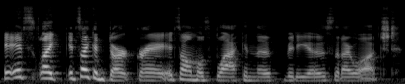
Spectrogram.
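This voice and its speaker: A woman co-hosting a podcast in casual chat, playful and quick to exclaim. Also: fairly low pitch, animated, sharp tone. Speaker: podcast co-host. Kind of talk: casual chat about idol anime.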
